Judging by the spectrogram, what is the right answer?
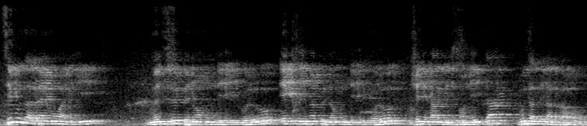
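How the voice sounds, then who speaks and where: A man's voice: a little high, moderate pace, muffled recording, a little hiss or hum. A man from Congo with a Congolese French accent, moderating a book launch with long, ornate questions. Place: hall with a seated audience. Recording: roomy echo from far off.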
